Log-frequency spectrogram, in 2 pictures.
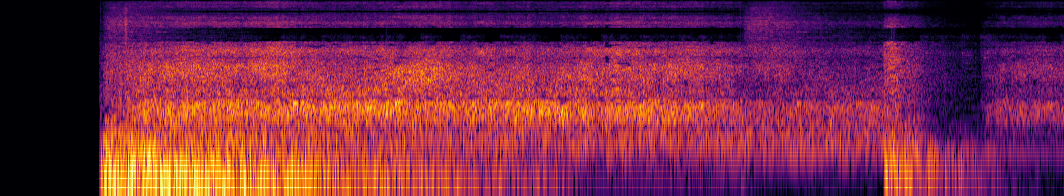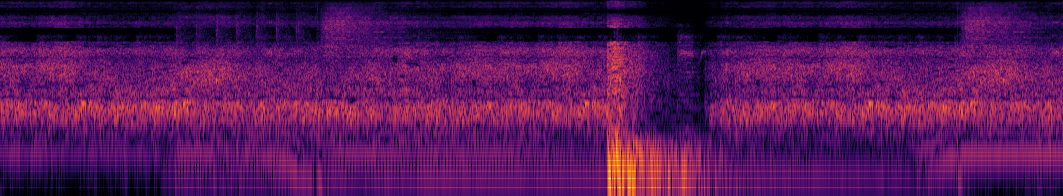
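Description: A rocket engine roars.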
